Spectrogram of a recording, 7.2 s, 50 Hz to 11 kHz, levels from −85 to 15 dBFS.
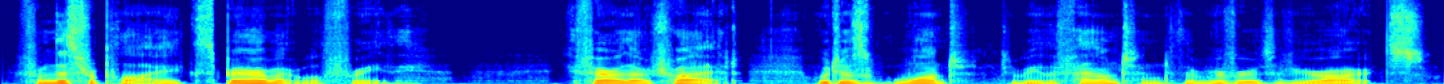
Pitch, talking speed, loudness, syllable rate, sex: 125 Hz, 210 wpm, -19 LUFS, 5.6 syllables/s, male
